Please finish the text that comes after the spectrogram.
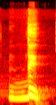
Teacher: зараз Давай перевіримо за допомогою долоньки дзвінкий цей звук чи глухий поклади долоню на горло та промов звук д горло працює так горло працює тож цей звук дзвінкий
